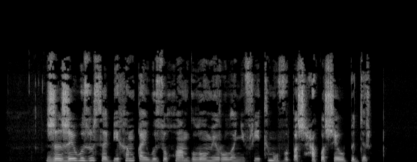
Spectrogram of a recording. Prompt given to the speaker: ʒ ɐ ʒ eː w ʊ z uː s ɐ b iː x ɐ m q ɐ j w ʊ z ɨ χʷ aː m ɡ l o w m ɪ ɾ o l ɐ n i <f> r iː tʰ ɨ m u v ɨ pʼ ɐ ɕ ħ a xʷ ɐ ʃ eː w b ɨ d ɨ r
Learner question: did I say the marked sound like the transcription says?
yes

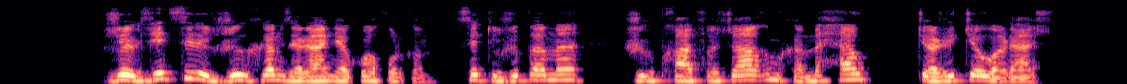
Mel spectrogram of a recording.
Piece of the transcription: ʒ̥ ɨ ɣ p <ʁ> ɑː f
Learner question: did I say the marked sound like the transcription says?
no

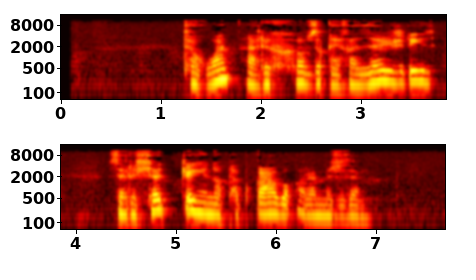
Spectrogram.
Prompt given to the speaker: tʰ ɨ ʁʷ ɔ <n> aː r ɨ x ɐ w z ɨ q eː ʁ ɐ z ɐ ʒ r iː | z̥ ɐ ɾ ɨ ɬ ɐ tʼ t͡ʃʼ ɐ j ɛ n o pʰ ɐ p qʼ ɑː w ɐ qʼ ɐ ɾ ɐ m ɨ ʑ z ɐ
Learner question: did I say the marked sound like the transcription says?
yes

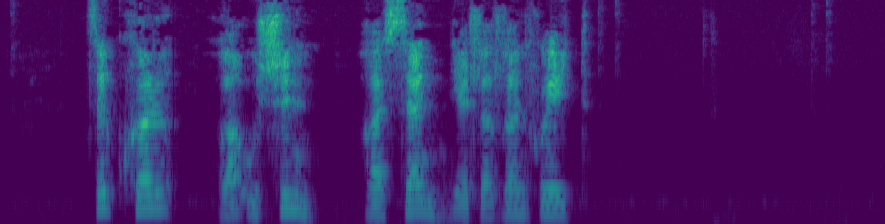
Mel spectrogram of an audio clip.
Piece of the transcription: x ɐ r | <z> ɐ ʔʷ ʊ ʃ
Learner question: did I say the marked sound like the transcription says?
no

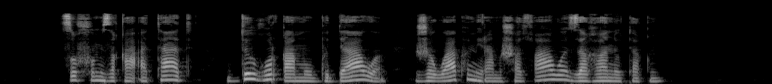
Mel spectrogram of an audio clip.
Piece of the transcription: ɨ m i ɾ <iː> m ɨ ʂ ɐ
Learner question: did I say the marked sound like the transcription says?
no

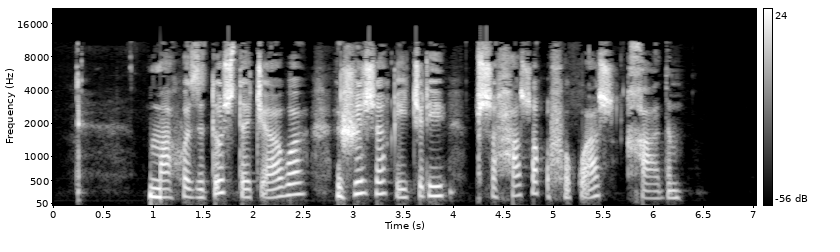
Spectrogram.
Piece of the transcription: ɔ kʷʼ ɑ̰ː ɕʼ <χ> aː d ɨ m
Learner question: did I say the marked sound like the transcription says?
yes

